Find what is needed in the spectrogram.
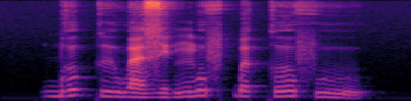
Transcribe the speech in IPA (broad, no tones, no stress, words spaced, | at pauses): ɡ͡bo kɯwazeŋ͡mof ɓʌko fu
